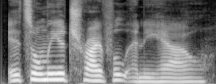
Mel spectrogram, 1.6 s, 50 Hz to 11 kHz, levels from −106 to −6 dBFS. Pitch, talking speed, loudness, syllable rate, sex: 185 Hz, 185 wpm, -17 LUFS, 6.0 syllables/s, female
